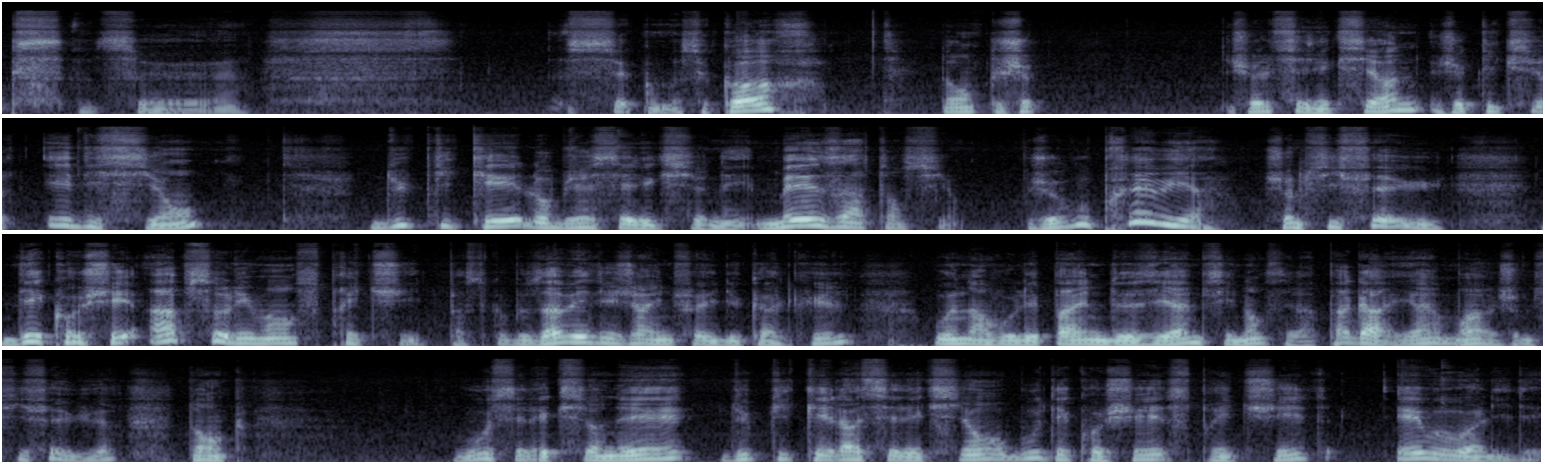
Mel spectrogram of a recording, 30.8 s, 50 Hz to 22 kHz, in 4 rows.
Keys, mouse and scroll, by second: 8.0 click, 10.4 click, 17.1 click, 30.0 click.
